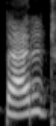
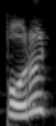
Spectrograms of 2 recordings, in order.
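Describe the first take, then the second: First: The first vowel sounds like 'a'. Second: The first vowel sounds like 'o'. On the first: The speaker calls it right. "पैरट होता है" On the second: The speaker calls it wrong. "वो पोरोट नहीं"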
